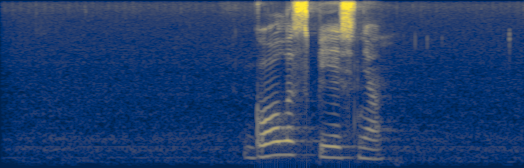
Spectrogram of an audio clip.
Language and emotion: Russian, neutral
